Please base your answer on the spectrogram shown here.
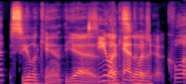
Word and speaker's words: coelacanth: Coelacanth, yeah, that's, Coelacanth, which cool ass word.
